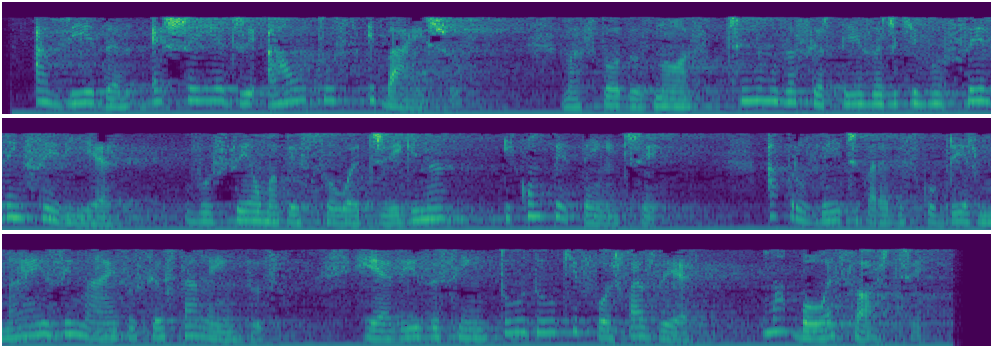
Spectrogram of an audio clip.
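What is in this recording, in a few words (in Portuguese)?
voz, Para Quem Conseguiu Emprego, female, Telemensagens; Telemensagens 2017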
